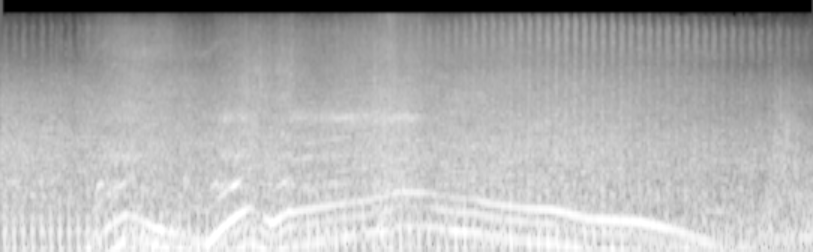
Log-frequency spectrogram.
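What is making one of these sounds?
A motorcycle engine revs up and down.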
